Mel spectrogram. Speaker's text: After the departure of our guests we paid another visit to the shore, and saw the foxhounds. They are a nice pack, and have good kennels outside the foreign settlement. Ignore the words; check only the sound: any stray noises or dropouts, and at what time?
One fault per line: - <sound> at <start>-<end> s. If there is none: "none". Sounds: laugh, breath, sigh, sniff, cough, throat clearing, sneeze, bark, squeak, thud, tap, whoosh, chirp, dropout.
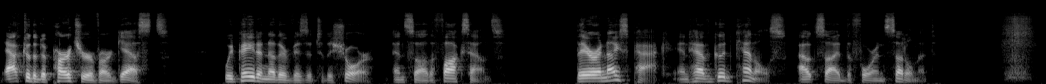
- sniff at 10.0-10.4 s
